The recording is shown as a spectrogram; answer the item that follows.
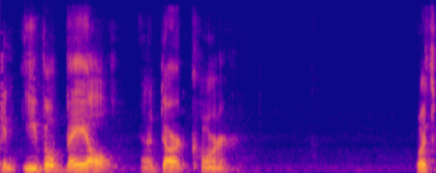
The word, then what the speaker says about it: Baal: Some say Baal. Baal generally is how people pronounce it.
